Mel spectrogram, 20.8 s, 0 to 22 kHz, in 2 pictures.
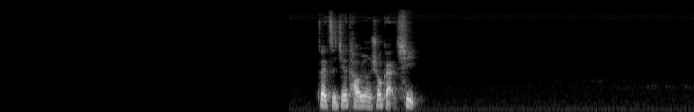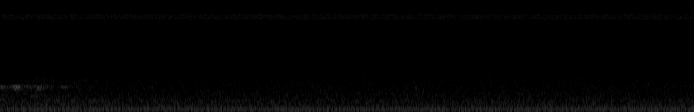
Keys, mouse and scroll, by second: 6.6 middle click, 7.9 KP_1, 9.7 middle click, 13.4 click, 14.2 KP_3, 14.5 KP_1, 16.1 click, 18.0 KP_1, 18.5 ctrl+KP_3, 19.3-20.0 scroll down 3, 20.0 scroll down 1, 20.0 KP_3.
